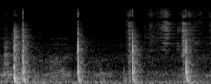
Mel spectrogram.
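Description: Large knife chopping through tuna onto a wooden chopping block: about five sharp strikes, the first two close together, then roughly two a second.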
